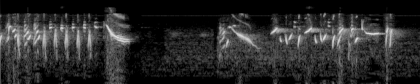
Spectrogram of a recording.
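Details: Kabylie goldfinch giving short bursts of quick twittering notes and a downslurred whistle, a brief pause, then more chirping phrases and trills.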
